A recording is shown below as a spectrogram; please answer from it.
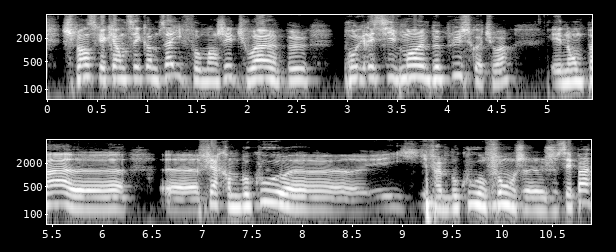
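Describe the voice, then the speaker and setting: A man talks at a fairly slow pace. His pitch is high. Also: ordinary pitch variation. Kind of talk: casual chat. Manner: halting.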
